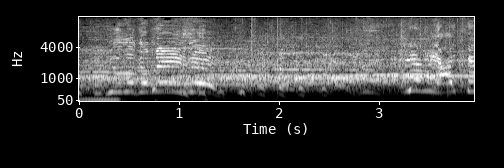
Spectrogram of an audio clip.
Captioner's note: cheers and applause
